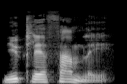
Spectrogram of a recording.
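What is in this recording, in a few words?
"nuclear family", British English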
